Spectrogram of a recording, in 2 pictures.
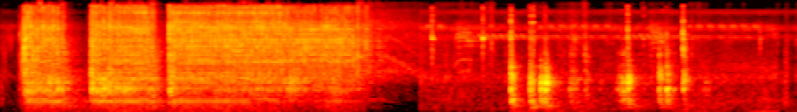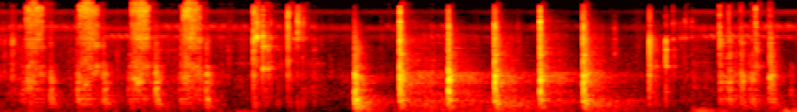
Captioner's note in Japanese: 作業音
